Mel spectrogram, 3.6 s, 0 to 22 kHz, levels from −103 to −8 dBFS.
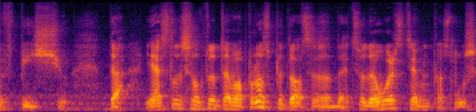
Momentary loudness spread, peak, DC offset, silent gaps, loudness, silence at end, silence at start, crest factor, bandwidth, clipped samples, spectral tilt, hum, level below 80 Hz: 7 LU; -10 dBFS; under 0.1%; none; -30 LUFS; 0 s; 0 s; 22 dB; over 20 kHz; under 0.1%; -4.5 dB/octave; none; -72 dBFS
